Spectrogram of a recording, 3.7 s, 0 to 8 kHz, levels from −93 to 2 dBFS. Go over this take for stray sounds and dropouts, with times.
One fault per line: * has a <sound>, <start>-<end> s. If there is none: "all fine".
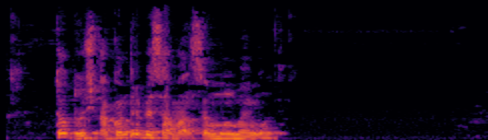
all fine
